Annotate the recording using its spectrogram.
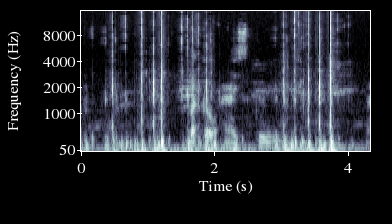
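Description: Typing on a computer keyboard: a quick, irregular run of key clicks as two short lines of text are entered, the hardest strokes near the end.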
